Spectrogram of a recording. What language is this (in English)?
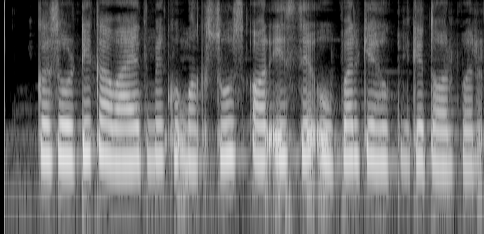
Urdu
